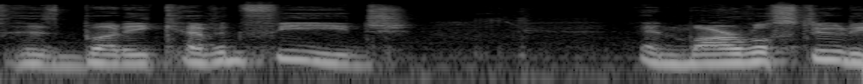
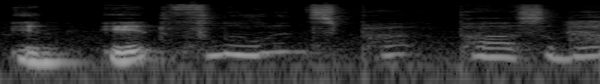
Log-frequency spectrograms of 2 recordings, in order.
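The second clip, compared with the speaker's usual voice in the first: higher, much softer teasing pun, trailing into a whisper; sly pun; 8 semitones higher, 8 dB quieter than usual. Acted. Host teases co-host with a spooky pun, whispered. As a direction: slip in the pun conspiratorially. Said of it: "pun delivered softly".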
